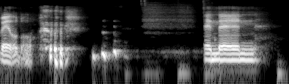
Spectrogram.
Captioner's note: laughter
